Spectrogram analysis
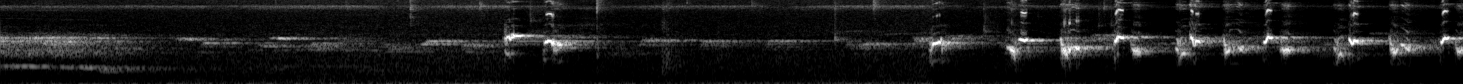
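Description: A Sooty-headed Bulbul gives bright, chirpy notes, first scattered, then a quick run of sharp, slurred chips, about three a second, over a faint background hiss.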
